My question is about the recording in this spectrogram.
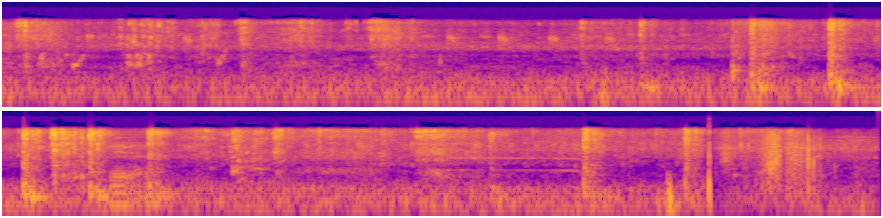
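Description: Steady outdoor background noise with scattered knocks and wet splashing from work in a muddy, water-filled foundation trench.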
